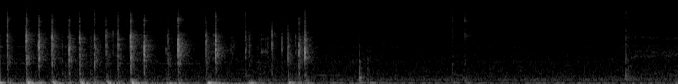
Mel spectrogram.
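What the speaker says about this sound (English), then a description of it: "let me type that in again" Fast bursts of keyboard typing entering a password on a computer keyboard, crisp clicks close by for about three seconds, then a quieter stretch with a few scattered key presses.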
